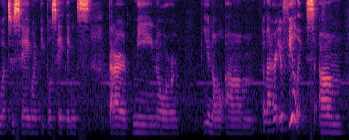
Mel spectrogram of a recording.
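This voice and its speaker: A young woman from the Dominican Republic talks to camera in a casual first vlog, pausing often with fillers and sounding a little nervous. Her voice sits a bit low yet has a bright, forward edge. Faint background noise is heard behind her. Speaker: vlogger.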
